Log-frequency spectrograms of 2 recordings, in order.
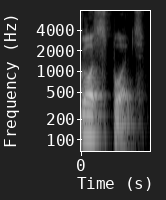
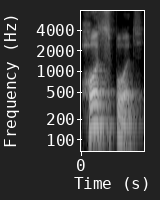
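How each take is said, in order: First: The word begins with a hard G sound. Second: The word begins with a breathy H sound. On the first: The speaker calls it wrong. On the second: The speaker calls it right. "is pronounced as a H, as an H"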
